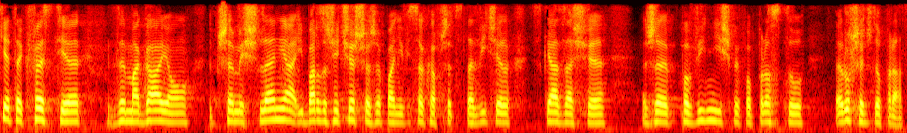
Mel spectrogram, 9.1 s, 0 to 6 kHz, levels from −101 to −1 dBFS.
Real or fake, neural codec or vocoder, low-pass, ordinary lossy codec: fake; codec, 16 kHz, 2 kbps, X-Codec, HuBERT features, trained on LibriSpeech; 5.4 kHz; AAC, 32 kbps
